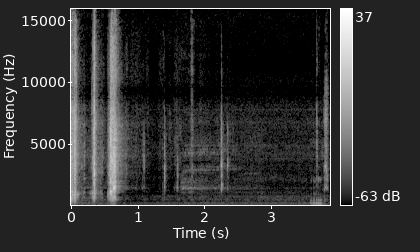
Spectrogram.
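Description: Sharp plastic clicks and clacks as a Glock 17 pistol with a TLR light is pushed into a level 2 hooded holster: several loud snaps up front, then scattered faint taps and a soft rustle at the end.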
